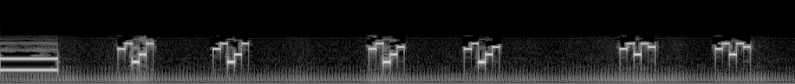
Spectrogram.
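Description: Five-tone selective call (ZVEI), heard as quick runs of five tones, tones of about 70 ms. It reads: 88155 88155 88159 88159 88559 88559
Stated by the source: ZVEI five-tone selective call 88419, received via SDR.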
